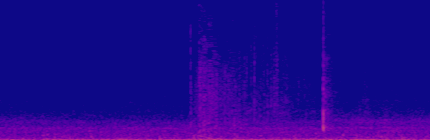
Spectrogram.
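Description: A body thuds onto pavement.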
